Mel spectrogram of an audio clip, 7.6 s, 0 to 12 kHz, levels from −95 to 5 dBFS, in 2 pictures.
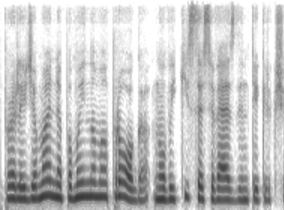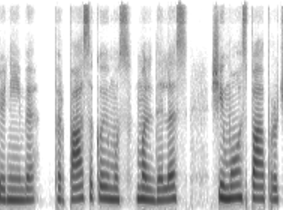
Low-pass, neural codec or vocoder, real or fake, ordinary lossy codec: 10.8 kHz; codec, 24 kHz, 0.9 kbps, DualCodec; fake; Opus, 24 kbps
